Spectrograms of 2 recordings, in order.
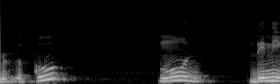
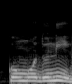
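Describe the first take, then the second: First: कुमुदिनी drawn out slowly with a clear i after d; correct pronunciation, slow. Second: कुमुदनी with no i after d; wrong pronunciation. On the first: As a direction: stretch out कुमुदिनी. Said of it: "होता है". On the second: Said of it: "कुमुदनी नहीं होता है". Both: Shown as a demonstration.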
